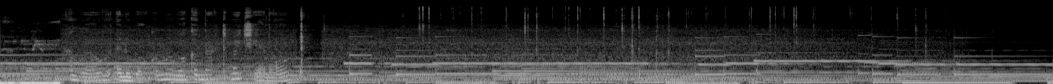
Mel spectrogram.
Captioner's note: typing sounds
